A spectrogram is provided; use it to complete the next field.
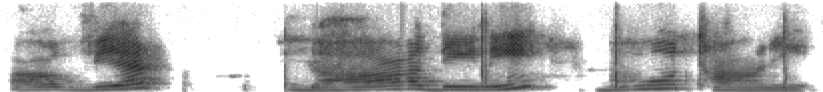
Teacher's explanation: only द भू is अ महाप्राण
